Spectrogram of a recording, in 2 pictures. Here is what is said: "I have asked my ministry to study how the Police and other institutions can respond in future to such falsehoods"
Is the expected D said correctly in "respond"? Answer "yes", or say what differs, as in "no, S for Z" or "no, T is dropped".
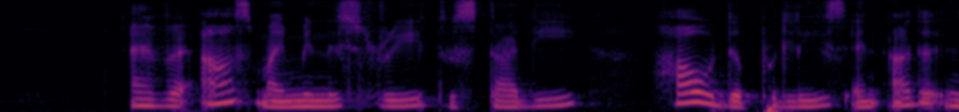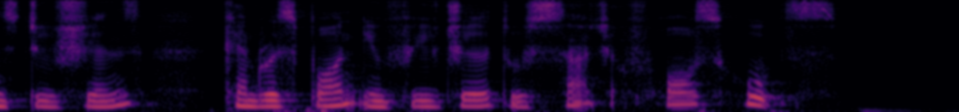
yes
